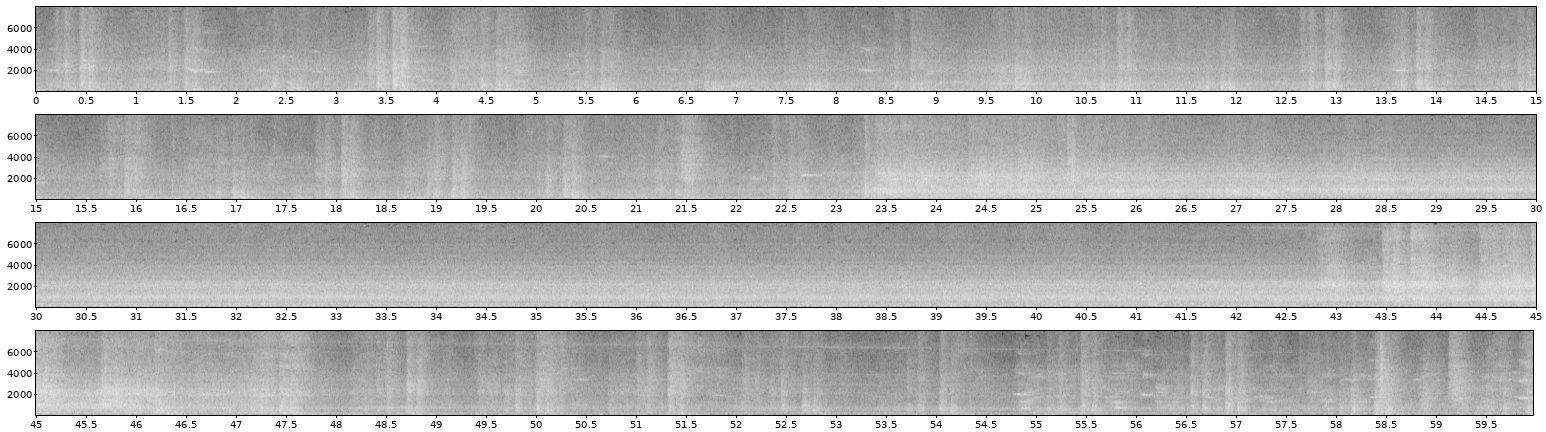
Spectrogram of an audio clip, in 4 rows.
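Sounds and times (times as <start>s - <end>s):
train wheels on rails: 0.0s - 29.8s, 41.8s - 59.9s.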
